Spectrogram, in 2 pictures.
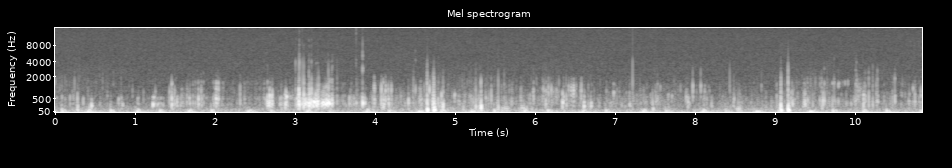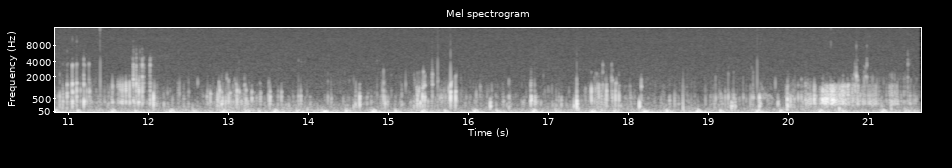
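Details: Hunger stomach rumbling first thing in the morning before breakfast: irregular low gurgles and rumbles from an empty stomach.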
